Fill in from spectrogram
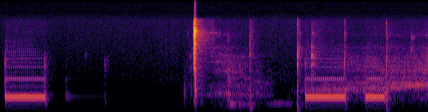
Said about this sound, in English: It's ringing.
